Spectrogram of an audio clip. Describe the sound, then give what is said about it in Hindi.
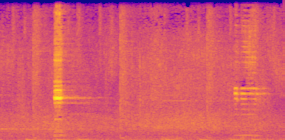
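Car horns toot over continuous city road traffic in Gurgaon after heavy rain: two short horn blasts, the first sharper and louder, stand out above a steady rumble and hiss of passing vehicles. “और बहुत सारा traffic भी है.”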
